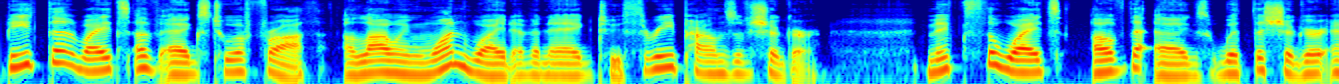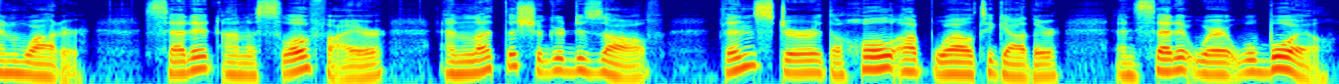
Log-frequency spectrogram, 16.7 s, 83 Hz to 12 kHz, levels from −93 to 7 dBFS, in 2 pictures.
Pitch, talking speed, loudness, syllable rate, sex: 170 Hz, 195 wpm, -17 LUFS, 5.0 syllables/s, female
